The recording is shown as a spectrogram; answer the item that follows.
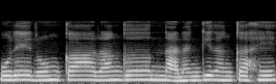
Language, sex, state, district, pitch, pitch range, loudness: Hindi, female, Bihar, Kishanganj, 205 Hz, 200-210 Hz, -12 LUFS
